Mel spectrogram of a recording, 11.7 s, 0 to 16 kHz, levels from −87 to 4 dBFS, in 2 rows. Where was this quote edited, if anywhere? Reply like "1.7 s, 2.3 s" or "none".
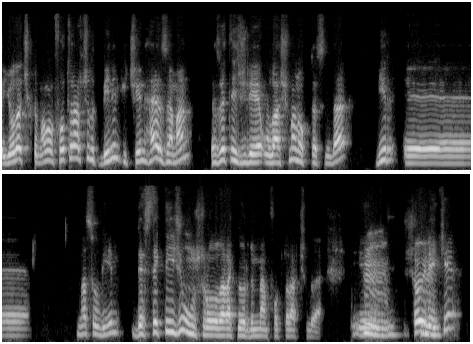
none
